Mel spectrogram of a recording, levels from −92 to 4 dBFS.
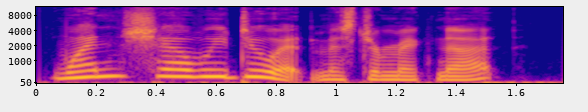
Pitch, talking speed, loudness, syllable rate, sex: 235 Hz, 240 wpm, -15 LUFS, 6.2 syllables/s, female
